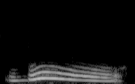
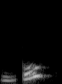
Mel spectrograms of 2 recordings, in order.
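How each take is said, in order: First: The vowel after the consonant is long. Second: The vowel after the consonant is short. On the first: "si on lui ajoute la voyelle longue, on prononce bou" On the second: "ici on le prononce beau"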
